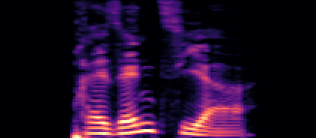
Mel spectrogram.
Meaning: plural of Präsens
- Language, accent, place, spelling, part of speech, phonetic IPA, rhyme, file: German, Germany, Berlin, Präsentia, noun, [pʁɛˈzɛnt͡si̯a], -ɛnt͡si̯a, De-Präsentia.ogg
